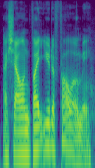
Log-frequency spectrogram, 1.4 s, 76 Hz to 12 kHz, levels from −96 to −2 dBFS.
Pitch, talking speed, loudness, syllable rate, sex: 120 Hz, 290 wpm, -17 LUFS, 7.5 syllables/s, male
